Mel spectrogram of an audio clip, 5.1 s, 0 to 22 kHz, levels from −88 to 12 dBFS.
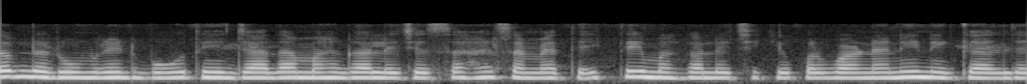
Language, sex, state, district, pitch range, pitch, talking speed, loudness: Maithili, female, Bihar, Purnia, 220-230 Hz, 225 Hz, 270 wpm, -12 LUFS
